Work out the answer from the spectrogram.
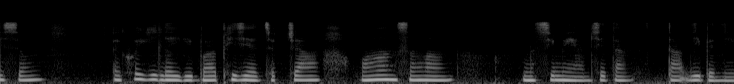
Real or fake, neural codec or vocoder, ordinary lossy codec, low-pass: fake; codec, 16 kHz, about 1 kbps, DyCAST, with the encoder's durations; none; 7.2 kHz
